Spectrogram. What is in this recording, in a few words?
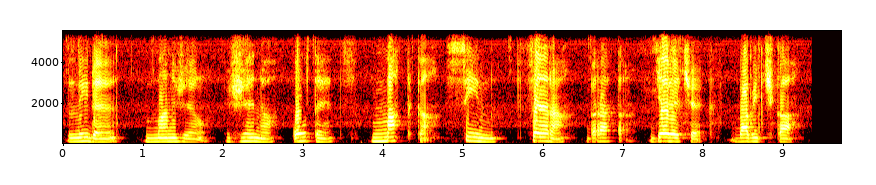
czech; people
